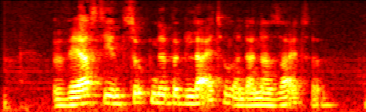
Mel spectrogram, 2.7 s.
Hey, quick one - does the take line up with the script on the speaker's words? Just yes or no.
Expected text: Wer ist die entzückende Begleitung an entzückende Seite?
no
